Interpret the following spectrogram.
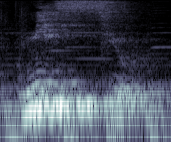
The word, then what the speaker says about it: míssil: Agora, se for a penúltima, por exemplo, míssil, míssil, míssil, olha lá, mi, forte.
